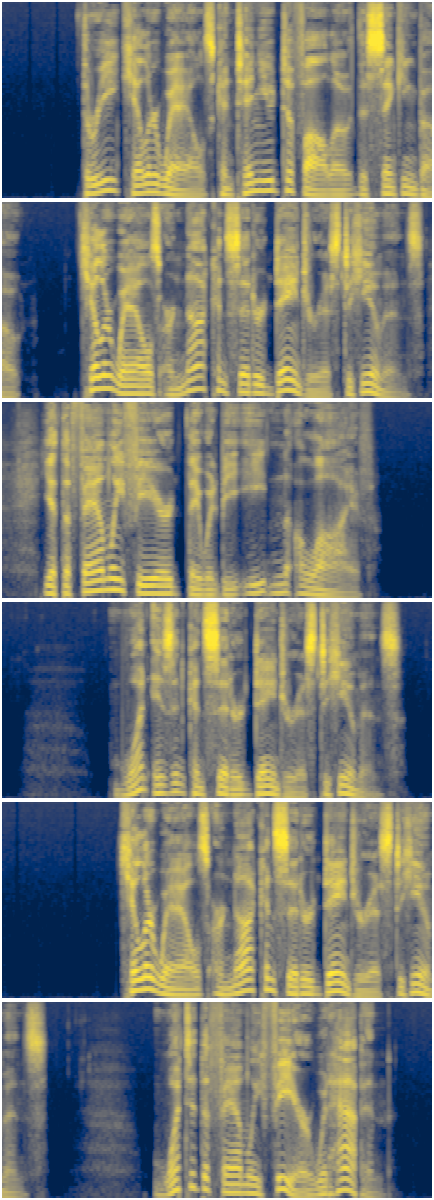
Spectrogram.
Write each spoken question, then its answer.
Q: What did the family fear would happen?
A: The family feared they would be eaten alive.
